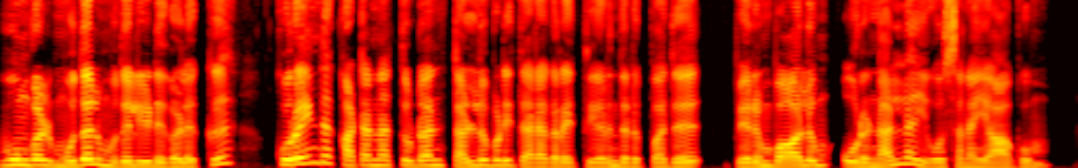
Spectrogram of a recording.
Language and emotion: Tamil, neutral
